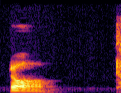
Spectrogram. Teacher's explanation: इसका उच्चारण मूर्धा यानी रूट ऑफ माउथ से होता है। जीभ को पीछे की तरफ मोड़कर बोले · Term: मूर्धन्य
